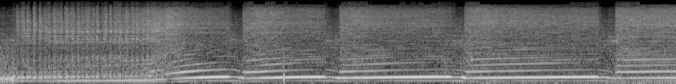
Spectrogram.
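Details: Custom-built Banshee two-stroke after the build, accelerating through first, second and third gears; crisp revs climb cleanly with short drops at each shift, no lag, no sputter or misfire, pulling strongly and running well.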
